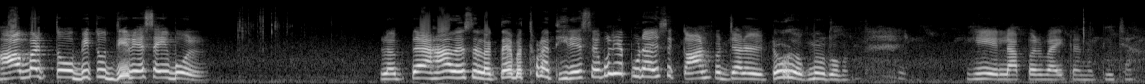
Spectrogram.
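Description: With a high pitch and lively intonation, a woman speaks through long, frequent pauses over noticeable background noise. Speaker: YouTuber, sister in a sibling challenge. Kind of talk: casual talk to camera. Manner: upbeat, chatty.

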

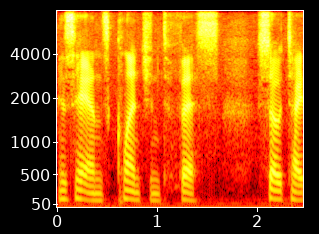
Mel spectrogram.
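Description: The voice reads naturally. Intonation is fairly even throughout.

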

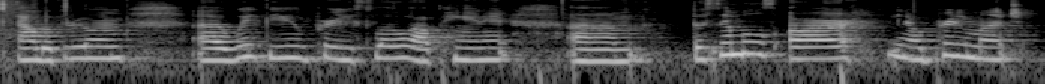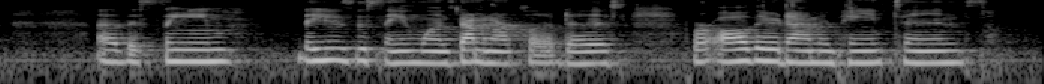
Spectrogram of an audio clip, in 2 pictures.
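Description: A woman talks at a fairly slow pace with an American accent and ordinary pitch variation, leaving long, frequent pauses. Light background noise can be heard. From Louisiana. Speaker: YouTuber, crafting hobbyist; YouTuber. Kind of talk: product unboxing video. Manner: casual, chatty with fillers. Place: home room. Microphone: phone near.

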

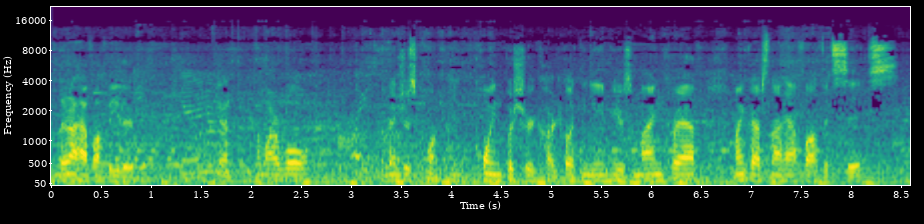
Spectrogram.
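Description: Clear music sounds in the background as a man talks at a moderate pace. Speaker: arcade tour vlogger. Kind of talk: casual tour commentary. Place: hall. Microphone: phone near.

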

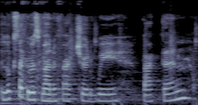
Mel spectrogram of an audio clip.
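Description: A woman speaks with ordinary pitch variation. Light background noise is present. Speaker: vlogger. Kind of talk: casual vlog chat. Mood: excited, upbeat. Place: home room. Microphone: phone near.

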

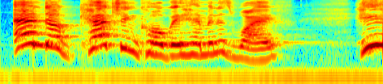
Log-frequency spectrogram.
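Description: A woman speaks in an animated tone with very wide pitch swings while music plays in the background. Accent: American. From New York. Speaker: political commentator. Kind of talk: angry rant, scathing political commentary. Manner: animated, indignant, sarcastic; direct, emphatic. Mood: sarcastic, indignant. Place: home room. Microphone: phone near.

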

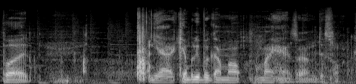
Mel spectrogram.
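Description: Faint music plays behind a man talking at a fairly quick pace in a monotone, flat way. The sound is dry with no echo. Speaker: toy collector vlogger. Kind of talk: casual vlog chat. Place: home room. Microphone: headset.

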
